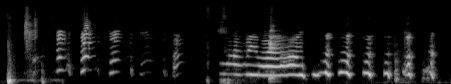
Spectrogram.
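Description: A cat meows: a quick run of short chirpy meows, then one long, drawn-out wailing meow, followed by several more brief meows in succession.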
